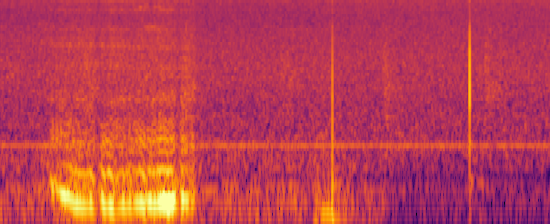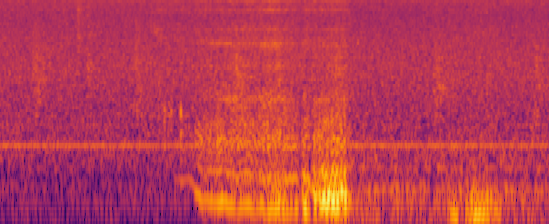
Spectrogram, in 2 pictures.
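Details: Pet dog sleeping soundly and snoring: a low, grumbling snore, a long pause, then a second drawn-out rumbling snore followed by a brief, softer snort near the end.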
